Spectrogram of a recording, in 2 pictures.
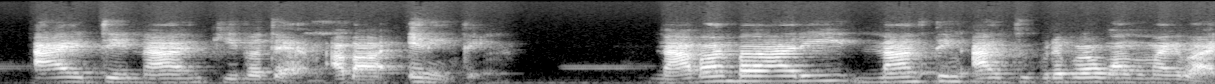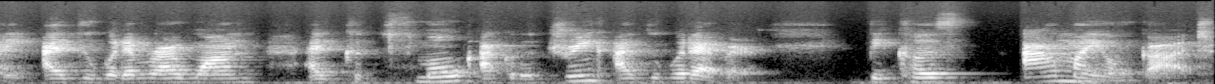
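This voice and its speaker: In a Spanish accent, a woman speaks at a moderate pace with a bright, sharp tone, medium pitch, fairly even intonation, and big swings in loudness. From Dominican Republic, Santiago. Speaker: guest, writer. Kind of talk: personal testimony. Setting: video call.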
